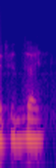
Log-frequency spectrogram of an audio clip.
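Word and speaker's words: resign: या फिर देखो साइकोलॉजी हम पी को पूर्णतः नकार देते हैं, और जी है यहाँ पे रिजाइन है, रिजिगन नहीं होगा बल्कि होगा रिजाइन। तो इस प्रकार की जो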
